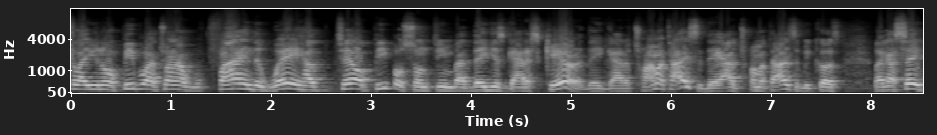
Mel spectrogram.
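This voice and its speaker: A Colombian YouTube host in his twenties, a native Spanish speaker with a Colombian Spanish accent, rambles through casual vlog commentary, constantly saying "you know" and "fellas." His voice is higher and fairly bright.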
